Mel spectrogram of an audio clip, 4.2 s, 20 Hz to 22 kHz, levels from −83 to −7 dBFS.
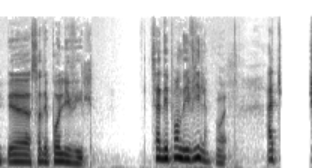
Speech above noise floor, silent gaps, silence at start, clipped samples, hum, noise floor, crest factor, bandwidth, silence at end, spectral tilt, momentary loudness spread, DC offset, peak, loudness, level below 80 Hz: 37 dB; 3.75-4.13 s; 0 s; under 0.1%; none; -55 dBFS; 18 dB; 15.5 kHz; 0 s; -5 dB/octave; 14 LU; under 0.1%; 0 dBFS; -18 LUFS; -52 dBFS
